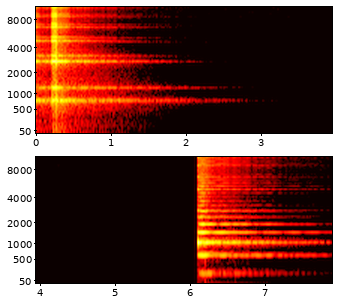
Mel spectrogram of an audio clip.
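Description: A bright electronic menu chime rings and fades.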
